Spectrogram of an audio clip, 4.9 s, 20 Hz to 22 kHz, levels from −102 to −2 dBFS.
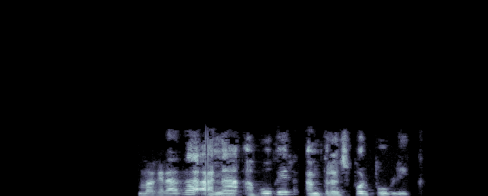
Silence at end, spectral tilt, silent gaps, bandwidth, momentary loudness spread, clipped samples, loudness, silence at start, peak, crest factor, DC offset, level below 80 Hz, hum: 0.8 s; -4 dB/octave; 2.99-3.04 s; 7.8 kHz; 13 LU; under 0.1%; -26 LUFS; 1.4 s; -6 dBFS; 22 dB; under 0.1%; -68 dBFS; none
